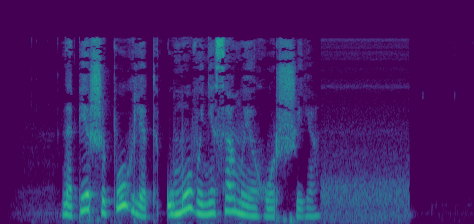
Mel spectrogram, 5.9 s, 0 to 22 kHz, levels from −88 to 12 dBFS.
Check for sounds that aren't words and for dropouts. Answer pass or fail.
pass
